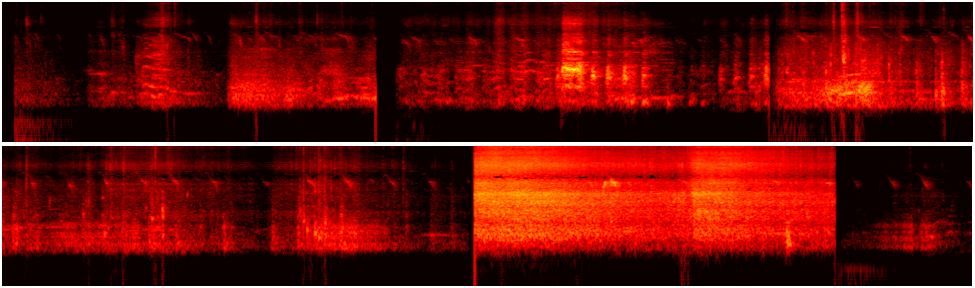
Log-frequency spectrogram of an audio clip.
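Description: Chickens clucking, with irregular small sounds. Near the end comes a loud, steady hiss lasting about four seconds that starts and stops abruptly.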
